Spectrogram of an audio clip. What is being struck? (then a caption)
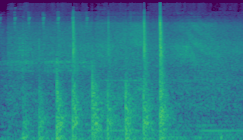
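Steel car body panel. Knuckles knock repeatedly on the steel body panel of a Toyota car, producing a quick series of short, dull thuds. Each knock is low and muffled with a brief ring that fades almost immediately.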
